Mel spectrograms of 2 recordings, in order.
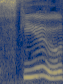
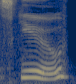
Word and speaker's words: skew: And this is a new word for us, but skew, that's how you say it, skew.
